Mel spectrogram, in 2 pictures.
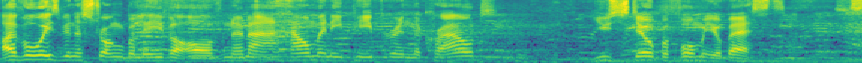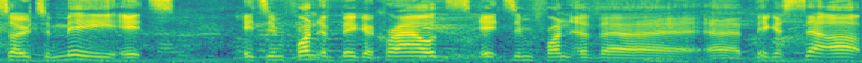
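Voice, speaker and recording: A man talks at a moderate pace, his fairly high pitch held in fairly even intonation. Music plays in the background, and audible room echo is present. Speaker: professional wrestler. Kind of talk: interview.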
